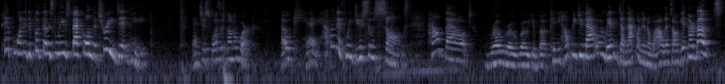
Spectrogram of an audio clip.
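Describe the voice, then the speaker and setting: Casting: female children's storytime host, expressive and coaxing, very varied pitch, roomy distant pickup. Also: moderate pace, slight background noise. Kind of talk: children's storytime read-aloud and chat. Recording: echoey room, distant microphone.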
